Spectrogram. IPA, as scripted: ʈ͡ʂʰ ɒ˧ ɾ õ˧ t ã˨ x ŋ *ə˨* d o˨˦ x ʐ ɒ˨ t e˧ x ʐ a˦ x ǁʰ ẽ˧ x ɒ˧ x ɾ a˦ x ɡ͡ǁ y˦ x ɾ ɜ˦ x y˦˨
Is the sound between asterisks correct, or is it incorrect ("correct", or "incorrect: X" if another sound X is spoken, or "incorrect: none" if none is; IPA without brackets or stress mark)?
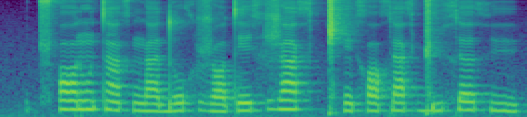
incorrect: a˨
